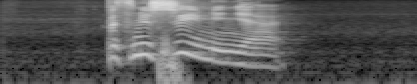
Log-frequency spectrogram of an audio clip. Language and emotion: Russian, angry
